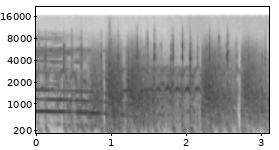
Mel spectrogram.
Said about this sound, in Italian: Al galoppo, cavallo! Via come il vento!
